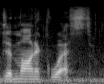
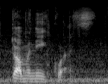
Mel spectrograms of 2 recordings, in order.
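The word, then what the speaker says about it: Dominic West: The main actors are Julian Moore and Demonic West. Fucking who? Dominique. Dominique West. It's spelled like Dominic.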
